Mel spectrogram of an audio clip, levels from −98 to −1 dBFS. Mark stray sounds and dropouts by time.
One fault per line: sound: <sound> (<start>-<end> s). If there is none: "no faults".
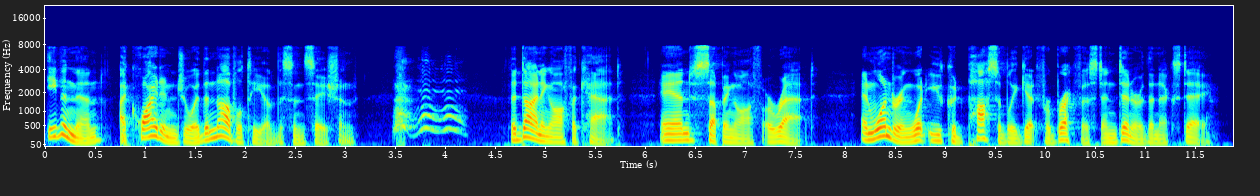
sound: bark (3.5-4.2 s)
